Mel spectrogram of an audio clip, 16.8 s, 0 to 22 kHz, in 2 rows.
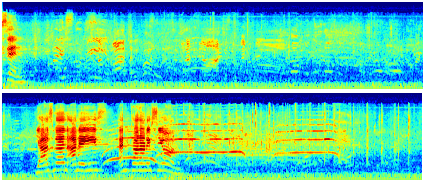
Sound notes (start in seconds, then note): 12.5 people cheering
